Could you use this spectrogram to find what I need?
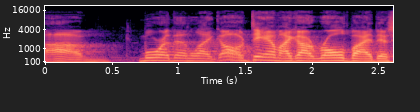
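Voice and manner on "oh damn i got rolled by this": mocking, dry, sarcastic aside. Giving an example of a sarcastic gaming remark: sarcastic. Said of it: "That's more sarcasm".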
